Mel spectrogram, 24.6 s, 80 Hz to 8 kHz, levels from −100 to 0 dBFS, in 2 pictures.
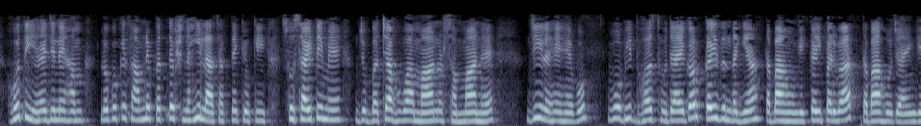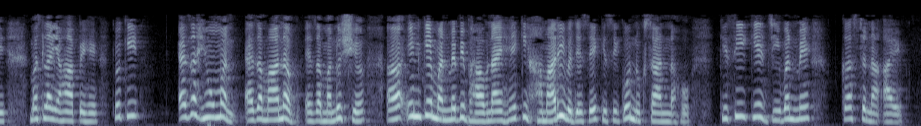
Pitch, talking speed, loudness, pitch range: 225 Hz, 185 wpm, -27 LUFS, 210-260 Hz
